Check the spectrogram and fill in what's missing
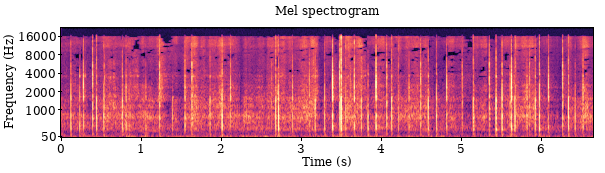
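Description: Long nails tap rapidly on the lid of a hollow red heart-shaped box, likely made of coated cardboard. About forty crisp, dry taps sound out, each dying away almost instantly with a papery mid-range knock near 700 Hz and a slight crinkle.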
